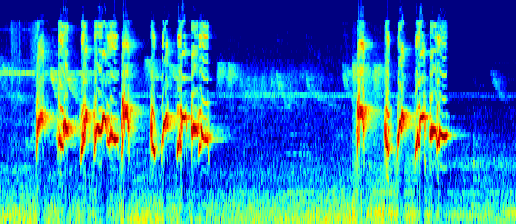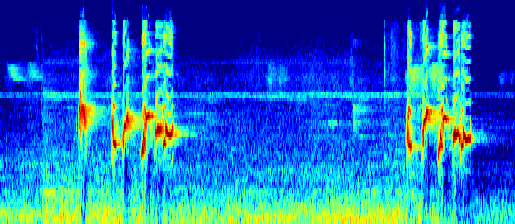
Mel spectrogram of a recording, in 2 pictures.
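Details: Caged-bird training song of a Thai red-whiskered bulbul, also played to excite birds: four loud phrases of bubbly, whistled notes, each phrase about a second long, repeated every two to three seconds over quiet background hiss.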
